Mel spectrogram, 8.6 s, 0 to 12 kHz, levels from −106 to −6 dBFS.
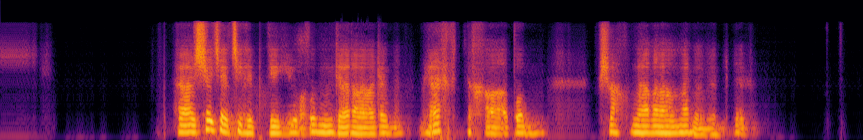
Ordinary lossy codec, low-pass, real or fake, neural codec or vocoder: AAC, 48 kbps; 7.2 kHz; fake; codec, 16 kHz, 0.5 kbps, FreqCodec, smaller model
